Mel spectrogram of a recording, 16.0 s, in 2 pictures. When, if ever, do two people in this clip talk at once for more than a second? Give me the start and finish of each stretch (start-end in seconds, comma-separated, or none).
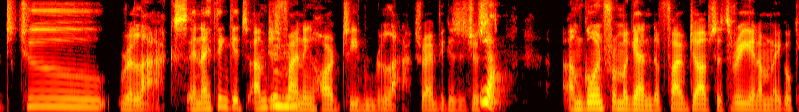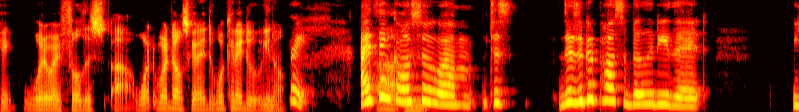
none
